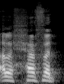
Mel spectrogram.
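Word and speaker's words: al-Hafd: dari lafaz naklau lafaz Yang kedua juga bukan Hafiz atau surah Hafiz dengan D tetapi dengan Dal yaitu surah alhafad ha Fa Dal bukan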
